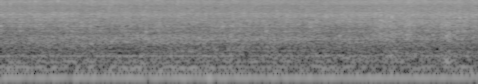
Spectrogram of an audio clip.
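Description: Steady sizzle of stuffed chicken wings frying in oil, over a low steady hum.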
